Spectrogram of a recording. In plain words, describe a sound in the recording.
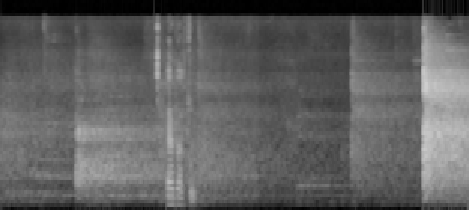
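A hard ball smacks against a wall and echoes through a large hall.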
